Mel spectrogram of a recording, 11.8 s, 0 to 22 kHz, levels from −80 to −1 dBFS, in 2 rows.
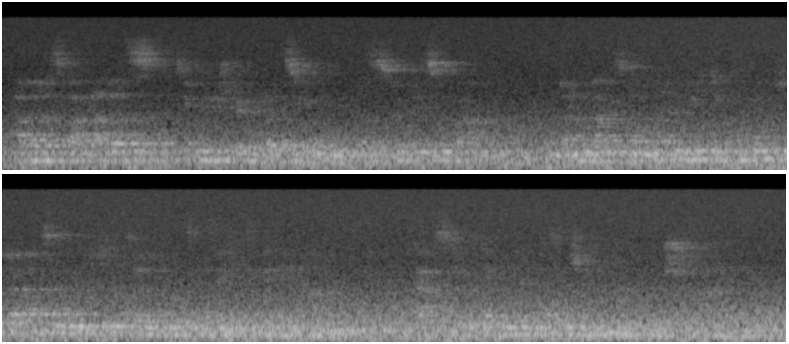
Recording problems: room echo; strong; dies away in 2.4 s
off-mic speech; far
hiss; loud; throughout; 1 dB below the speech

